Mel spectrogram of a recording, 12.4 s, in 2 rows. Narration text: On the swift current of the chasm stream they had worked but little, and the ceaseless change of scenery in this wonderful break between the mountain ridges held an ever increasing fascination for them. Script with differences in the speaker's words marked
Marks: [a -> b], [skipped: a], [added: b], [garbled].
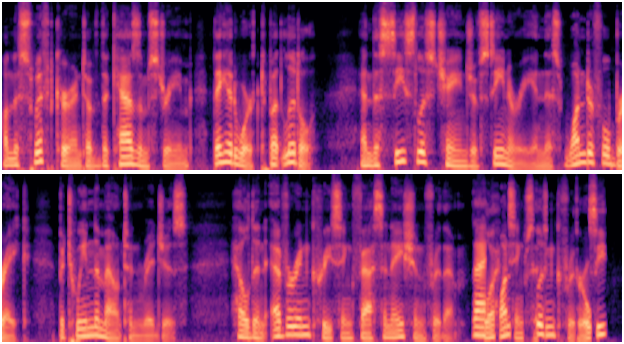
On the swift current of the chasm stream they had worked but little, and the ceaseless change of scenery in this wonderful break between the mountain ridges held an ever increasing fascination for them. [garbled]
